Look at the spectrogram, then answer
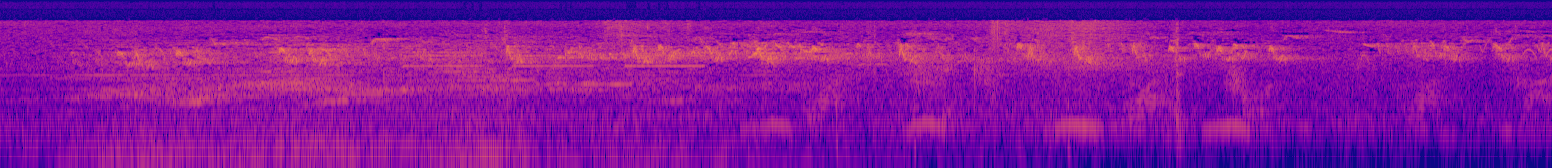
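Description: Birds coo, chirp and call in the video game Everybody's Gone to the Rapture, soft overlapping cooing and tweets over a quiet ambient bed, faint overall.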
